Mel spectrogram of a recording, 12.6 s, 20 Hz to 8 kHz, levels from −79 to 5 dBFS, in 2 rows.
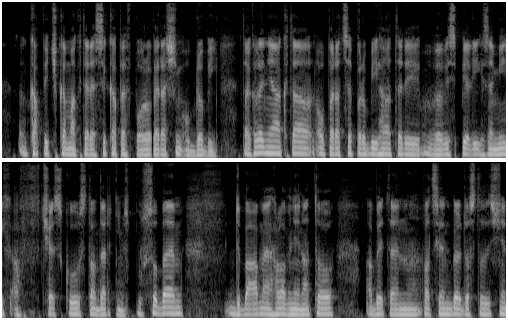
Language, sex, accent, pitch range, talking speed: Czech, male, native, 95-110 Hz, 145 wpm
